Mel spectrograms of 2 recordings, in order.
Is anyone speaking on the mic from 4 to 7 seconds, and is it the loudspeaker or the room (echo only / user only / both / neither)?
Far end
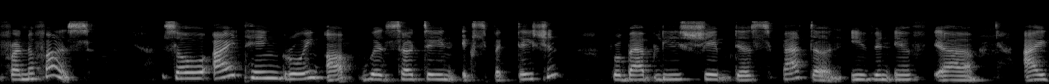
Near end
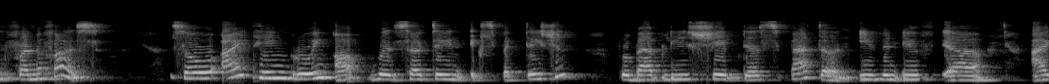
echo only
